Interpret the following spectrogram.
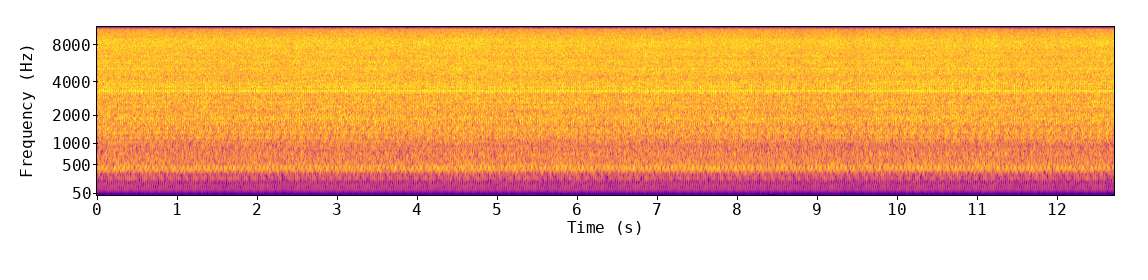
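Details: Bobcat with Kubota diesel after high-pressure fuel pump repair, fuel primed, new filter fitted, started by shorting the starter wire: even diesel clatter at steady idle, no misses or knocks. Normal diesel idle.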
